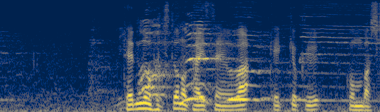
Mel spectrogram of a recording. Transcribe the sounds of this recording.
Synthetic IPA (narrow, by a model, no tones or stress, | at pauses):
t̪e̞ɾɯ̟noɸɯ̟t͡ɕi̥t̪o̞no̞t̪aisẽ̞ɰ̃βake̞kʲːo̞kɯ̟kõ̞mbaɕ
